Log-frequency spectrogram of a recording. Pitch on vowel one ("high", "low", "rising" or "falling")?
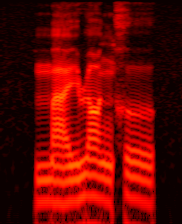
rising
